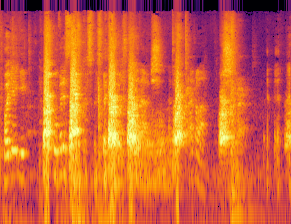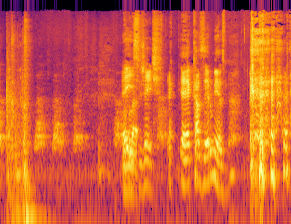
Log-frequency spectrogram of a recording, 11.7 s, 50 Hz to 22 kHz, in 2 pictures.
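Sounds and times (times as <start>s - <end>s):
speech: 0.0s - 4.7s, 8.2s - 11.6s
dog barking sharply: 0.8s - 5.0s, 5.6s - 9.3s, 10.4s - 10.7s
laughter: 1.6s - 3.5s, 5.2s - 5.9s, 10.8s - 11.6s.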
